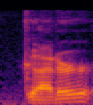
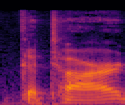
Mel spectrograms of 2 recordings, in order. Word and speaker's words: Qatar: in Qatar or in Qatar, depending on how you want to pronounce it. You mingle the words Qatar and gutter. Would you like to try back it? Of your throat, gutturally as well.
